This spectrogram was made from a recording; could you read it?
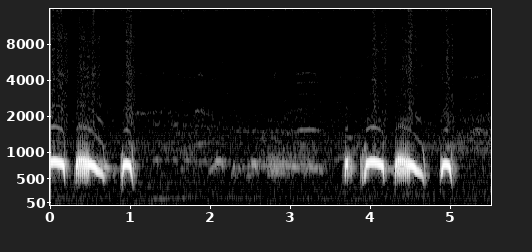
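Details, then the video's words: Spotted dove used as a decoy bird, calling and cooing to lure wild doves: loud, low, hoarse coos in short bursts, a fainter wavering coo between them, then another quick series of three or four coos. "Tiếng Chim Cu Mồi thúc Và Gáy Gọi Bổi"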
